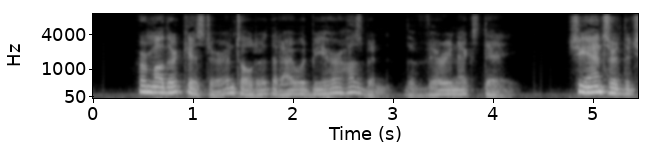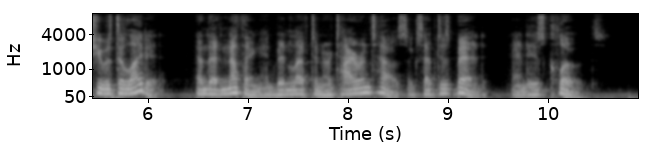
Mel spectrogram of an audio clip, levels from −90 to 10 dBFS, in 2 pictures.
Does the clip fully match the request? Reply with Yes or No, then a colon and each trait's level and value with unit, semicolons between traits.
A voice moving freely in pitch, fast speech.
Yes: wide, 6.0 semitones; fast, 215 wpm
